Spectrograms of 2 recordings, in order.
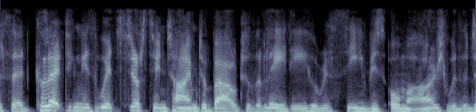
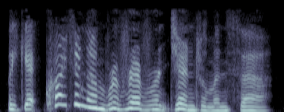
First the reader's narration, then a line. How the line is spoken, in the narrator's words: she assured him, laughing gaily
